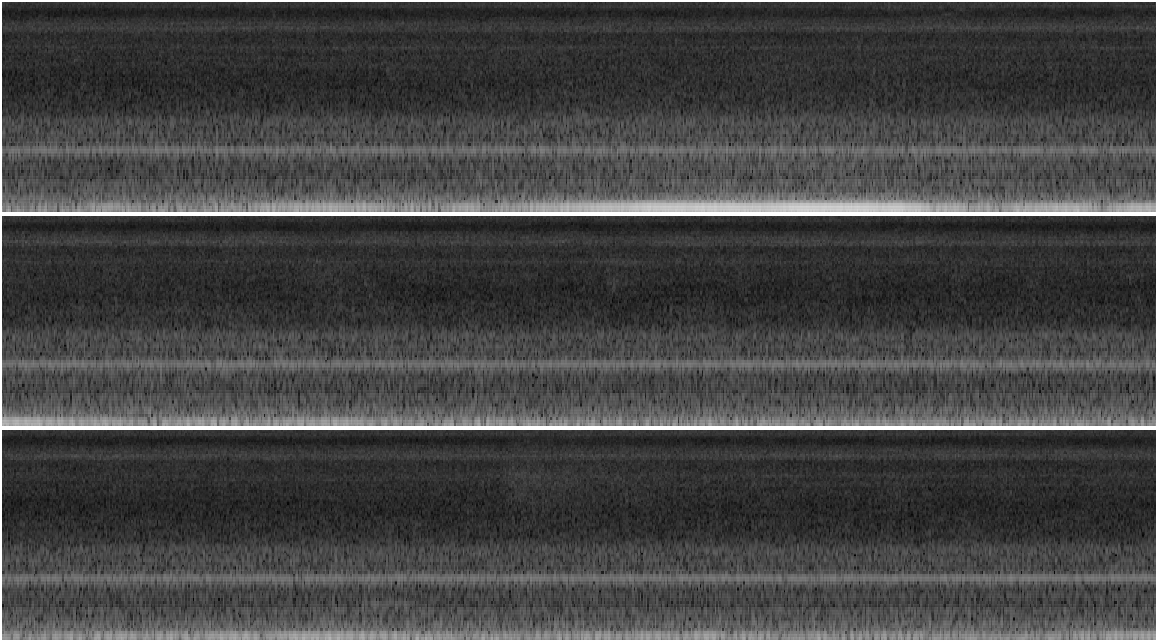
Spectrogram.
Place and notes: wastewater treatment plant, Marsaskala, Malta - sounds of purification devices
